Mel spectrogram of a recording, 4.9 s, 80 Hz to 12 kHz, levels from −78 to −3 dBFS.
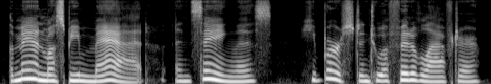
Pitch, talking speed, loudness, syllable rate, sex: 230 Hz, 185 wpm, -15 LUFS, 4.0 syllables/s, female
